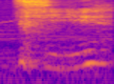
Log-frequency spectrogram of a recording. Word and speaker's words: Qi: Qi. Qi. Q sounds like C-H? More like a C.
